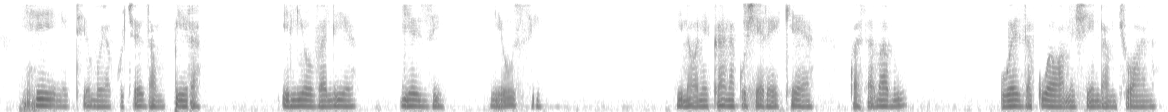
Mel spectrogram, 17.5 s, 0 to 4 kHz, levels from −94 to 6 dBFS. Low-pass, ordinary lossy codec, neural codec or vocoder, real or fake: 3.6 kHz; AAC, 16 kbps; codec, 16 kHz, 4.8 kbps, FACodec; fake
